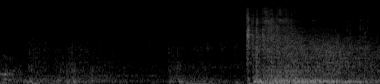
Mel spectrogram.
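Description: Gunfire erupts in a Fortnite collegiate esports match, a loud dense burst of shots starting partway through and continuing steadily after quieter game ambience.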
